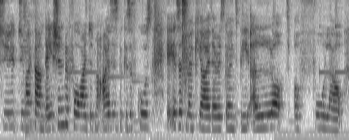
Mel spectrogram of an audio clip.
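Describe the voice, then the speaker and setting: Against noticeable background noise, a woman speaks at a moderate pace in a high pitch, her intonation monotone and flat and her loudness swinging widely. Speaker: makeup tutorial youtuber. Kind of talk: tutorial. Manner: casual, rambling with fillers.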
